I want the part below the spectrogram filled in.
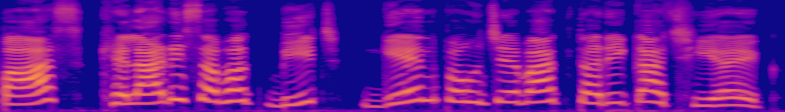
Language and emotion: Maithili, neutral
